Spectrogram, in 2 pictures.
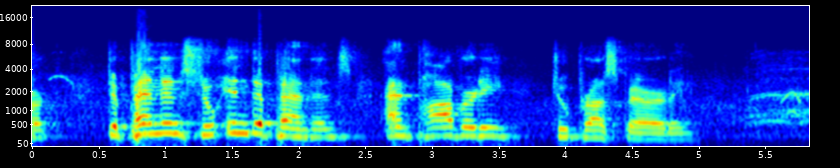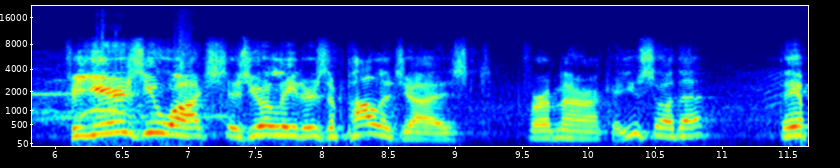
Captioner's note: cheering and applause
